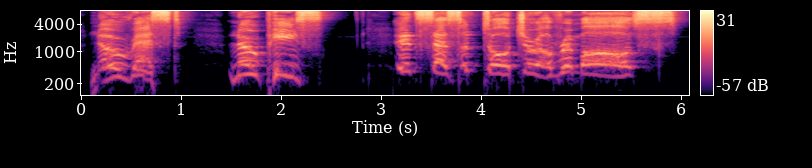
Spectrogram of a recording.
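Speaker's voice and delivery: high, loud, slow anguished ghost; slow wailing spectre of remorse; tormented ghost wail. Acted. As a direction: drag out the torment like a chained spirit. Ghost voice in story.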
